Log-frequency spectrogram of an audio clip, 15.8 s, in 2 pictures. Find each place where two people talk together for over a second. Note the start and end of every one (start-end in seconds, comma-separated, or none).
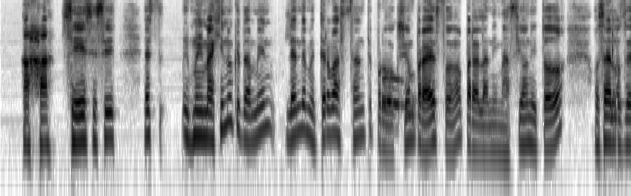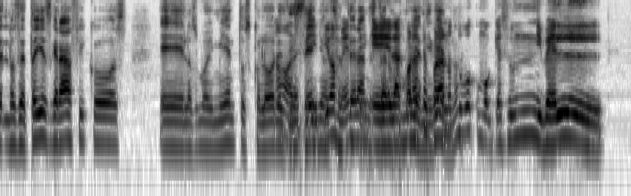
11.3-13.7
